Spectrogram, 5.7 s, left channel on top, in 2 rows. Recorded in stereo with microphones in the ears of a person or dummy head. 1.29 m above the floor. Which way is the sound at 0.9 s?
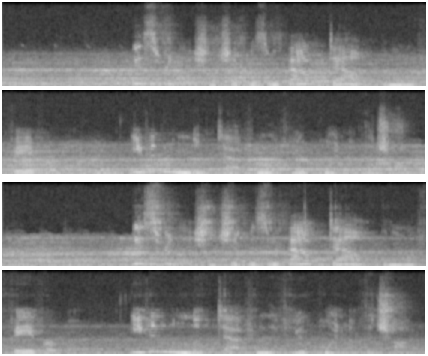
Centre (ahead or behind).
